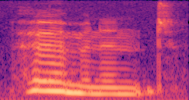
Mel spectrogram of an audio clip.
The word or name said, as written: permanent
